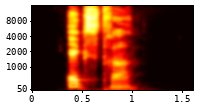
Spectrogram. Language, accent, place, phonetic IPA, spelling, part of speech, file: German, Germany, Berlin, [ˈɛkstʁa], extra-, prefix, De-extra-.ogg
- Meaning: extra-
